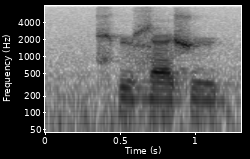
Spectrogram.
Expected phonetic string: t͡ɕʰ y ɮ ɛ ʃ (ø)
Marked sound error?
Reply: yes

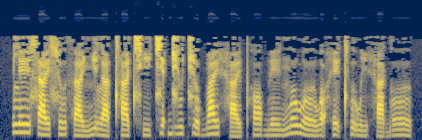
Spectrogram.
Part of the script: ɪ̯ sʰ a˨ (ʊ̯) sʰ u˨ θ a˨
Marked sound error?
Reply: yes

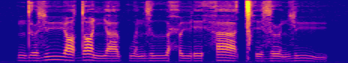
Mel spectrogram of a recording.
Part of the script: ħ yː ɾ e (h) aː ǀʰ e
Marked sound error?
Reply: no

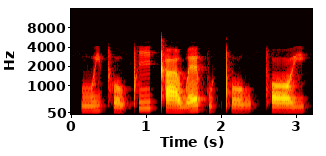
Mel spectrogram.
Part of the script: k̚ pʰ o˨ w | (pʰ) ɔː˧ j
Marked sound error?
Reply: no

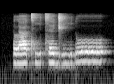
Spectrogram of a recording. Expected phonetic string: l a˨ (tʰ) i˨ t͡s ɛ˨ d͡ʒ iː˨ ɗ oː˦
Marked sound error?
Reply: no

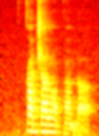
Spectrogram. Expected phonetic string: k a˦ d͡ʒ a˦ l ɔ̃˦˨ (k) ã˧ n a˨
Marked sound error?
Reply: no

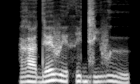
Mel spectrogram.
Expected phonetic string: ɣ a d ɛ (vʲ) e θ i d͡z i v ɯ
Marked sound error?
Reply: yes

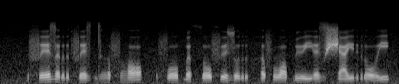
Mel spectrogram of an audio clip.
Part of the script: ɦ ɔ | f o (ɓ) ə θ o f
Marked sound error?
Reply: no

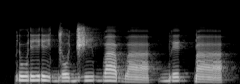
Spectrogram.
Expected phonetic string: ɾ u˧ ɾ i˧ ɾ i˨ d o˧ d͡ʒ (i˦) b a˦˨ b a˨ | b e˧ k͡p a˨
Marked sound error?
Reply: no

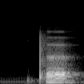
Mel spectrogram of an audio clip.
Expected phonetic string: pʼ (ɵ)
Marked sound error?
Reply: yes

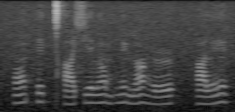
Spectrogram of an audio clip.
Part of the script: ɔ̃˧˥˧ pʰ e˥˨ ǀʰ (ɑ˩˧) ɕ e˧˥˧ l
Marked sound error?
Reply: no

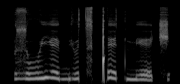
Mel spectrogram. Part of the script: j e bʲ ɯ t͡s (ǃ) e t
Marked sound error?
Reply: no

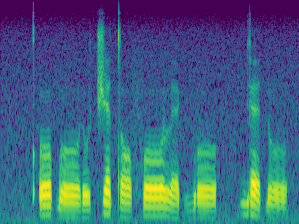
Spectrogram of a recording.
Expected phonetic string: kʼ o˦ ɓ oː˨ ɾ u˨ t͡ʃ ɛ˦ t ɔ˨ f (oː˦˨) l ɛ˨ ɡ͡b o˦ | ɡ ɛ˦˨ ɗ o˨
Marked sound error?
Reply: yes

